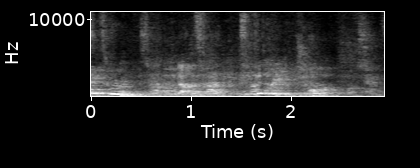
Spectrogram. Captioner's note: inmates consoling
